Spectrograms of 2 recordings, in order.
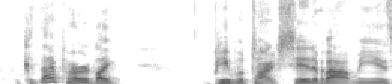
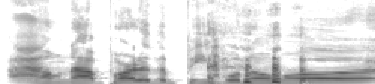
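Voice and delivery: mock heartbroken; 6 semitones higher, much slower than usual. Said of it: "I'm like".

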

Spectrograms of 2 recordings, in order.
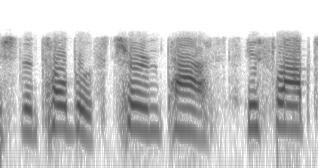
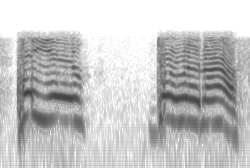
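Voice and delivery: loud, high call; 5 semitones higher, 3 dB louder than usual. A narrator's reading. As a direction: call out after her. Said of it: "called the lady".

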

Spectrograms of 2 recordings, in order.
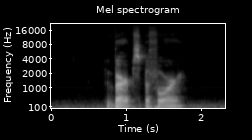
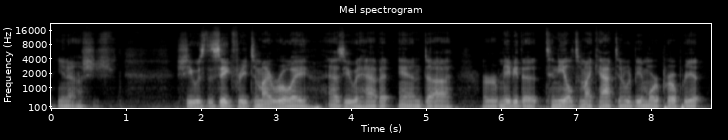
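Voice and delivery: ordinary delivery

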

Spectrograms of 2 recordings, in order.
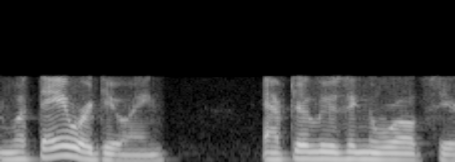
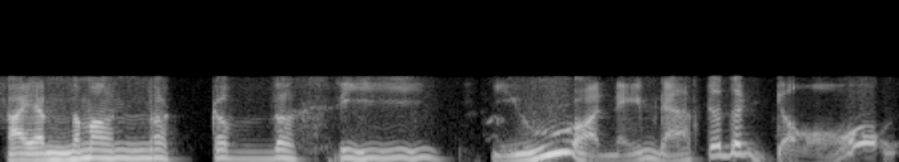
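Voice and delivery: slow, grand Sallah from Raiders; hammed-up Sallah, slowing right down; Sallah impression; slower than usual. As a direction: stretch the words out like a booming Sallah. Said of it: "He's sort of like Saleh in Raiders of the Lost Ark".

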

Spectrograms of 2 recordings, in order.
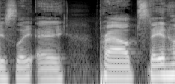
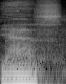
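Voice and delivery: spooky voice; 5 semitones lower, 8 dB quieter than usual. Pretend. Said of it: "It's my spooky voice".

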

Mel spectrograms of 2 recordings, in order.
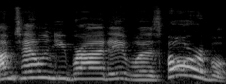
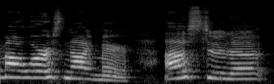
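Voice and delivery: ordinary talk, nothing marked

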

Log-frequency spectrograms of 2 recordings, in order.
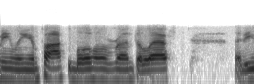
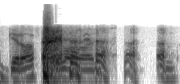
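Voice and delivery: put-on louder, slow cranky old man yell; grumpy old man; 8 dB louder, slower than usual. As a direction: bark it like an old man shooing kids. Voicing old players as grumpy men.

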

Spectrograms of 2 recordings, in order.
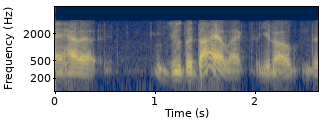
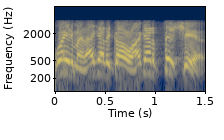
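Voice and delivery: mock urgent; 13 semitones higher, faster than usual. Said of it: "So I said".

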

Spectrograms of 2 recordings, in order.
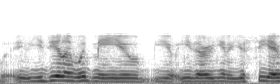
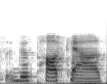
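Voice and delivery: normal talking voice

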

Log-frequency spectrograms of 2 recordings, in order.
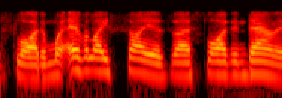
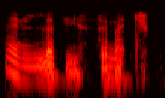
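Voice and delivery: tender murmur; 6 semitones lower, 14 dB quieter than usual. Real, not acted. Tender aside to partner.

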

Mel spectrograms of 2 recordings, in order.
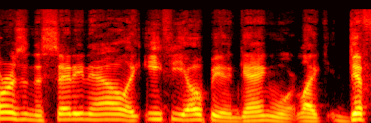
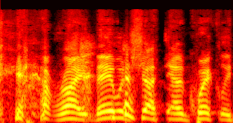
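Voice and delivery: ordinary talk, nothing marked

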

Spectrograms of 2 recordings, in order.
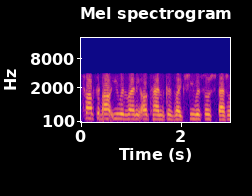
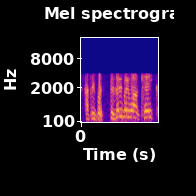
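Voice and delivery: higher-pitched cake offer breaking off a song; higher mimicking voice offering cake; imitated party interruption; 5 semitones higher than usual. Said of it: "sing it like this".

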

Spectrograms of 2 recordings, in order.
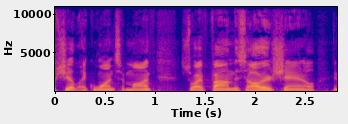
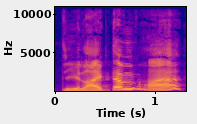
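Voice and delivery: mock Australian accent; 5 semitones higher, 6 dB louder than usual. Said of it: "I can't even do their dumb fucking accent".

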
